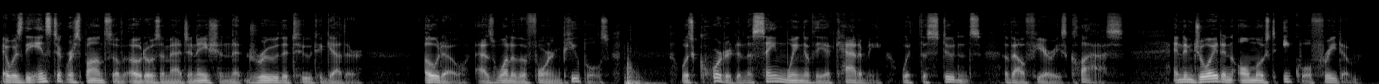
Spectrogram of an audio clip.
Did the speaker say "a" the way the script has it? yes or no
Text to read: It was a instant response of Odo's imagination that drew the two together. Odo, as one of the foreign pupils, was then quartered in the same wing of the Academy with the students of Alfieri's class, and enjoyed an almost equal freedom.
no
